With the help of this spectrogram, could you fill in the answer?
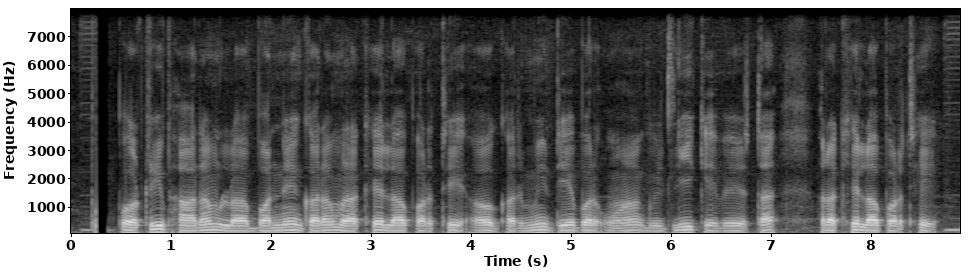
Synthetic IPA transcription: poʈɾipʰaɾəmlbənːeɡəɾəmɾəkʰeləpəɾt̪ʰeʔɔːɡəɾmiɖebəɾʊɦãɡid͡ʒlikebjəwəst̪ʰa | ɾəkʰeləpəɾt̪ʰe

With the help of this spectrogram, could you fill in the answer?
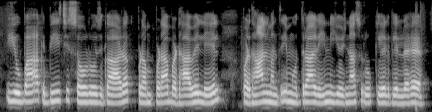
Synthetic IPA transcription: jʊbakbiːt͡ʃsɔːɾoːd͡ʒɡaːɾək̚pɾə̃mpəɽabəɽ̤aːweleːl | pɾəd̪ʱaːnmə̃nt̪ɾimud̪ɾaɾinjoːd͡ʒnasʊɾukeːlɡelɾəɦɛ

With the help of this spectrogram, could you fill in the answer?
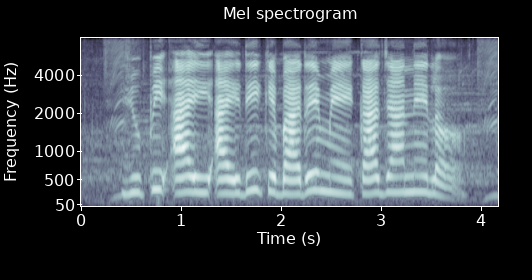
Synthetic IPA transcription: jupiʔajajɖikebaɾemekad͡ʒanelɔ

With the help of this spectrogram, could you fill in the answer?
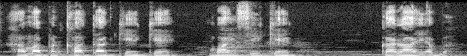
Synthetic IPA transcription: hɐməpənkʰaːt̪akekebaːɪsike | kɐɾaːjəb

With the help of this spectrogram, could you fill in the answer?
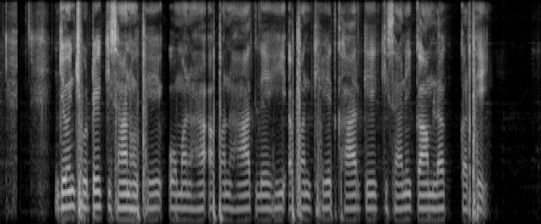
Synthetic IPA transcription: d͡ʒoːnt͡ʃʰoːʈekɪsaːnɦoːt̪ʰeoːmənɦaʔəpənɦaːt̪ʰleɦiʔəpənkʰeːt̪kʰaːɾkekɪsaːnikaːmləɡ | kəɾt̪ʰeː

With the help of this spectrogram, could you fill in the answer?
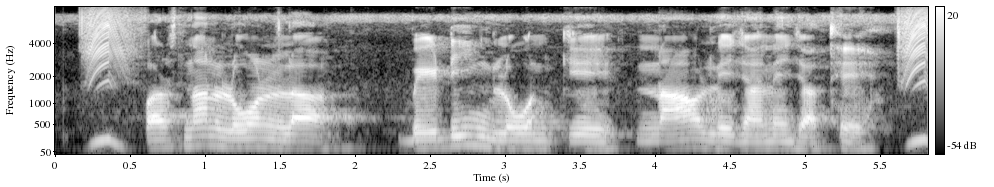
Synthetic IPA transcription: pəɾsnəloːnla | beːɖɪ̃ŋɡloːnkenaːwled͡ʒaːned͡ʒaːt̪ʰeː

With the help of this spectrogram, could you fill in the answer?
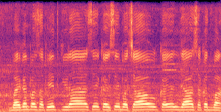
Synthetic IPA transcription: bəːɡənpəɾs̬əpʰeːd̪kɪɽasekəɦsebət͡ʃaːokəld͡ʒasəkət̪baː

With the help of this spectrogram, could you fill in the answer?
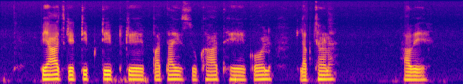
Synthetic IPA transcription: pjaːd͡ʒkeʈɪpʈɪpkepət̪aːisʊkʰaːt̪ɦekoːnləkt͡ʃʰəɽ̃ | həʋeː

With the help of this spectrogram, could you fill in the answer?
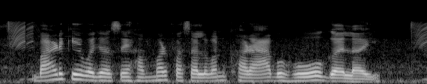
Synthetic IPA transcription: baɽkeʋəd͡ʒəɦseɦəmːəɾpʰəsəlʋənkʰəɾabɦoɡeləj

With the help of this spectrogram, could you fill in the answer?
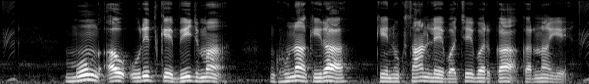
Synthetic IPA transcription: muŋɡəuʔʊɾɪd̪kebiːd͡ʒmã | ɡʱunakiɾa | kenʊksaːnlebət͡ʃebəɾkakəɾnajḛː

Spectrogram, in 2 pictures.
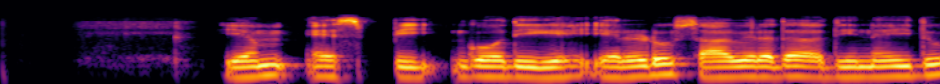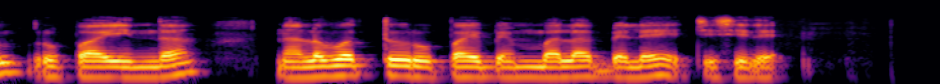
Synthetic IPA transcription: emespiɡoːd̪iɡe̞ɛɾɐɽusaːʋiɾɐd̪ɐːd̪ʱinɐjd̪uɾṵːpaːjind̪ɐ | nɐlɐʋɐt̪ːuɾuːpaːjibembɐlɐbele̞ɦet͡ʃːisid̪e̞

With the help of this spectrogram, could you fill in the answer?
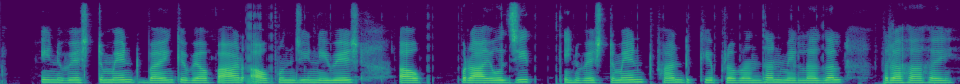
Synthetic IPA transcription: inwesʈmeɳʈbə̃ɪŋkːebjəpaɾa̰wpund͡ʒiniweʃaw | pɾajod͡ʒit̪̚ | inwesʈmeɳʈpʰəɳɖkepɾəbənd̪ʱənmeləɡəl | ɾəɦəɦəj

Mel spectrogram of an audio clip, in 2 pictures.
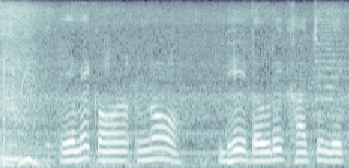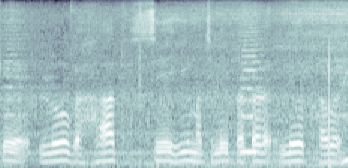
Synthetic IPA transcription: eːmekono | bʱid̪əʊɾikʰãːt͡ʃileːkḛloːɡhaːt̪ʰ | seɦimə̰t͡ʃʰlipɾəkəɽleːt̪ɐʋeː

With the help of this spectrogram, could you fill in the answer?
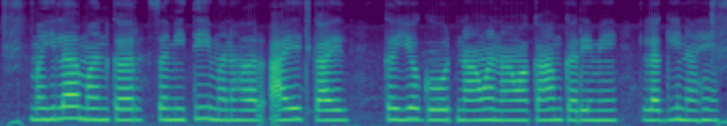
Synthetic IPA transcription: məɦɪlamənkəɾsəmit̪imənɦəɾa̰ːet͡ʃkaːɪl | kəjjoɡoːʈnaːʋãnaːʋãkaːmkəɾemẽ | ləɡinaɦɛː

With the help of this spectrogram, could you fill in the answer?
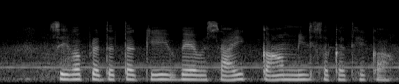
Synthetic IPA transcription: seːʋapɾɐd̪ət̪ːəkeʋjəʋsaːikaːmːɪlsɐkət̪ɦeːɡaː

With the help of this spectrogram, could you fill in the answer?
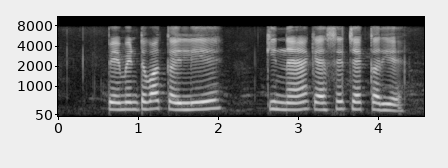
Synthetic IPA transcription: peːmẽɳʈʋakɐilie | kinɐkɛːset͡ʃɛːkːɐɾieː

